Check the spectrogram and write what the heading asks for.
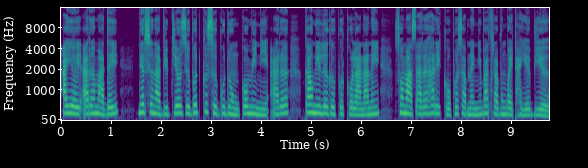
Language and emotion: Bodo, neutral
